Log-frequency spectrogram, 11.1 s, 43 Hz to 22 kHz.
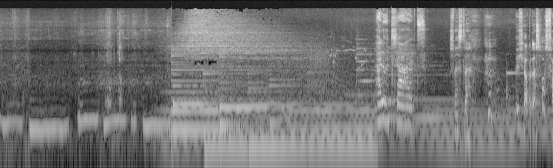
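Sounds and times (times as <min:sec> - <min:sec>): person humming a tune: 0:00.0 - 0:04.7.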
